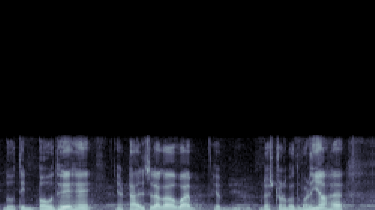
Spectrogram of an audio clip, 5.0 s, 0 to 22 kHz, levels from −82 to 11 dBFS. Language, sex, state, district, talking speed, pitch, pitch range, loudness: Hindi, male, Chandigarh, Chandigarh, 170 wpm, 125 Hz, 115-140 Hz, -15 LUFS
